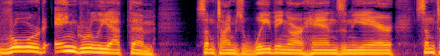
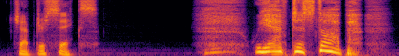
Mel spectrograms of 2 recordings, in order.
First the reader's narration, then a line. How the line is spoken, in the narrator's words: I gasped, hunched over the sharp pain that was building in my diaphragm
